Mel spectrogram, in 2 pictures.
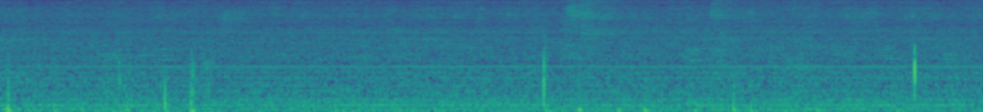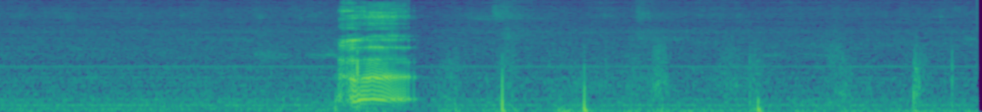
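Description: Faint clicks over room noise, then one short, abrupt voiced gulp. This is a hiccup.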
